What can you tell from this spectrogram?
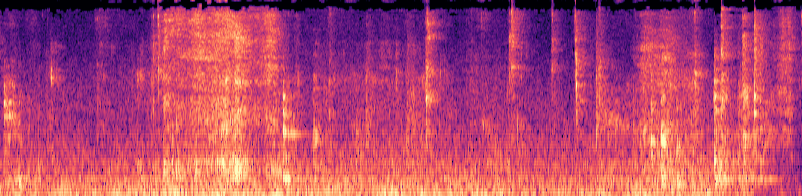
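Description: Eating sounds: spoons and chopsticks clicking against ceramic bowls on a metal tray, with a longer noisy sip of stew about two seconds in.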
